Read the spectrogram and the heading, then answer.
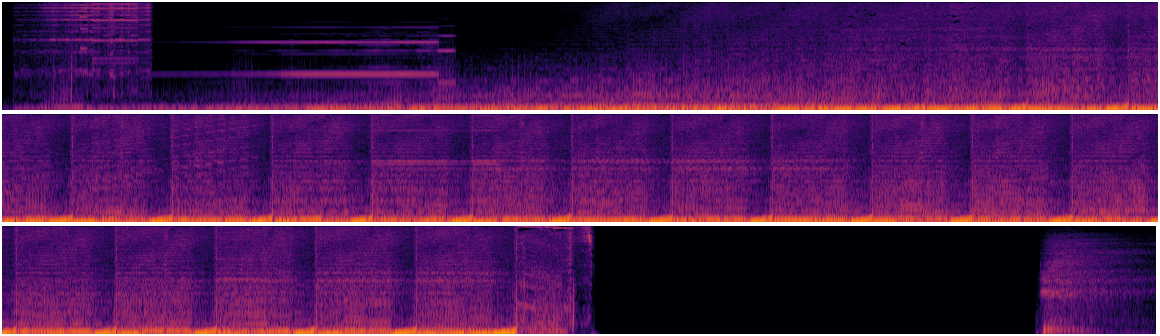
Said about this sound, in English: It means that I want to hear the retro vaping bumper again because it's so creepy.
